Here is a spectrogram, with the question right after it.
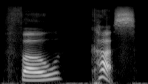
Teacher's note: Some learners put the stress in the wrong place, but it's simple. Faux cuss. Stress on the first part.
